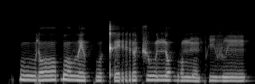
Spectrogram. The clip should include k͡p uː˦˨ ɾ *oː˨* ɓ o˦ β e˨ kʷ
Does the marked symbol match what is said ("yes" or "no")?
no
